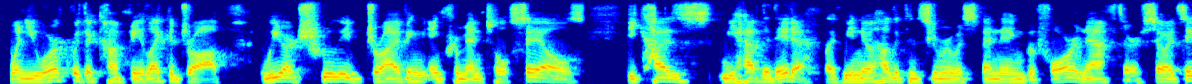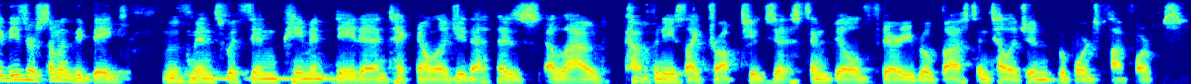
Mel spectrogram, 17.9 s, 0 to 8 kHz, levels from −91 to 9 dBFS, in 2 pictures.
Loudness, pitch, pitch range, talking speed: -24 LUFS, 100 Hz, 90-105 Hz, 205 wpm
